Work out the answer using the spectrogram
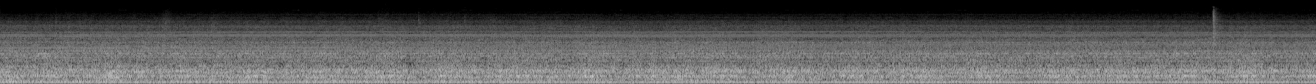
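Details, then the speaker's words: Hotpoint 9530 Electronic 1000 Plus washer, twin bedding load, after repair of burnt mains-lead neutral wire, final spin: even steady whir at high speed, no thumping or banging; balanced, smooth spin. "I'm amazed. I'm amazed at how smooth that is."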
